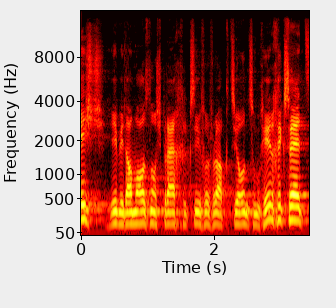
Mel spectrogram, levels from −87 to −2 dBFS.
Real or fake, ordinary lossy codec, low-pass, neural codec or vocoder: real; none; 14.4 kHz; none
